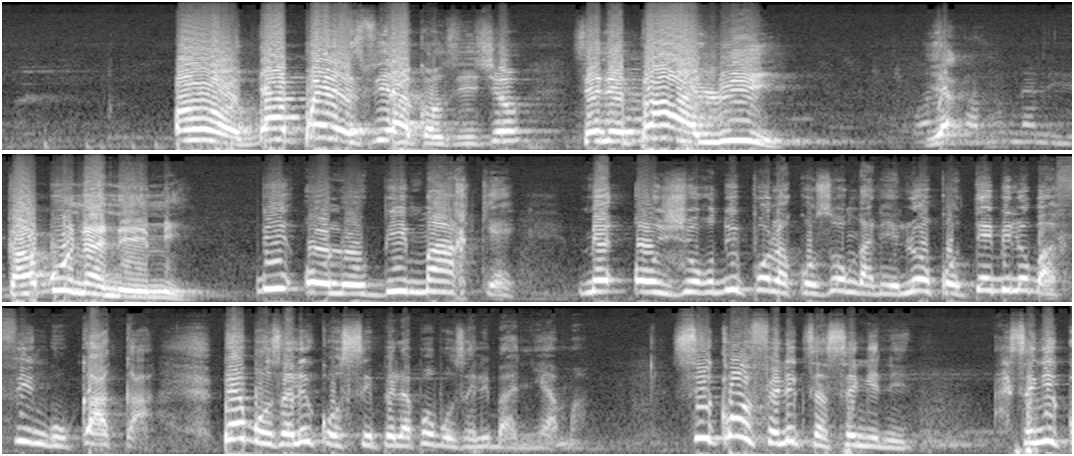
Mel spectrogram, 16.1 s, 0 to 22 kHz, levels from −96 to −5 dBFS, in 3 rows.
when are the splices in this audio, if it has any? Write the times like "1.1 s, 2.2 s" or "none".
6.6 s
